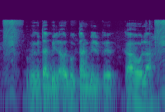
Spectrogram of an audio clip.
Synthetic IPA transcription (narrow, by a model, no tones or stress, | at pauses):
bɪɡt̪abɪlɔ̰ːɾbʱʊɡt̪aːnbɪlkkaɦoːlaː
